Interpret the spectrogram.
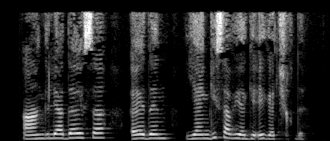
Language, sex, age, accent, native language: Uzbek, female, 18-24, Buxoro, Uzbek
